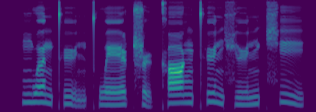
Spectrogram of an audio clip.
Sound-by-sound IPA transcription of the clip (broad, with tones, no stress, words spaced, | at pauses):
n̪wə˥˩n t̪ʰy̰˨˩n t̪ʰwe˧˥ɪ̯ʈ͡ʂɻ̩˨˩ kʰɑ˥ŋt̪ʰy˥˩n ɕy˧˥n t͡ɕʰi˥˩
